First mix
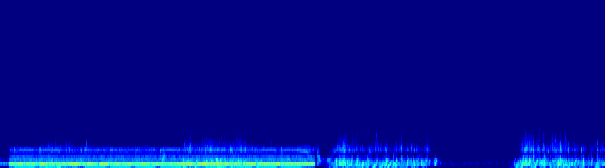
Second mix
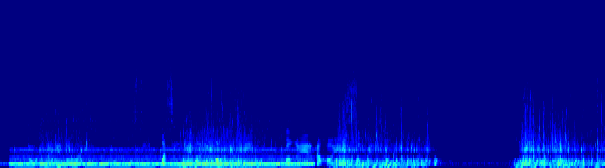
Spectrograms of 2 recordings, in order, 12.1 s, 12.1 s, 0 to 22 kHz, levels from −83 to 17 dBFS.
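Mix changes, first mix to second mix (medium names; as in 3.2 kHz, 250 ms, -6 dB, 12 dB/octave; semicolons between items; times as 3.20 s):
speech: remove four-pole ladder low-pass 2.3 kHz, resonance 75%; first sound -8.5 dB; master: remove distance through air 280 m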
